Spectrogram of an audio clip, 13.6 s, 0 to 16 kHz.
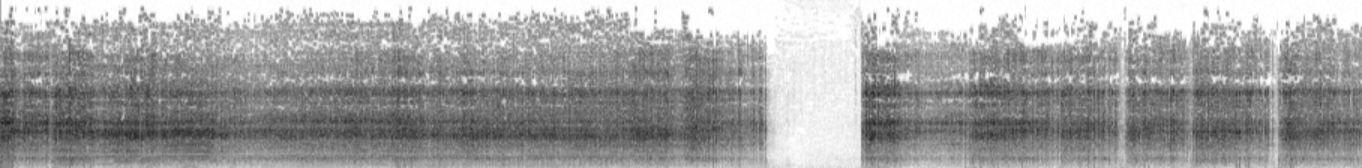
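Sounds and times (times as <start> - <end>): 
electric blender blending ginger, apple and melon into juice: 0.0 - 7.7, 8.6 - 13.6.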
